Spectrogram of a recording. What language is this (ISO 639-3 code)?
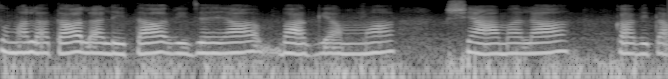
tel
